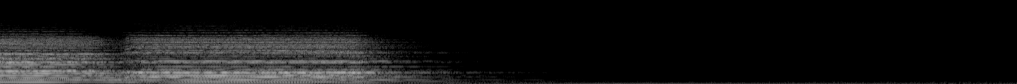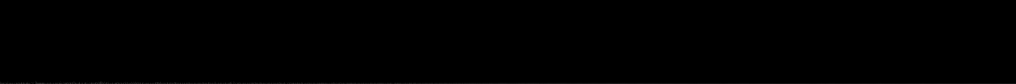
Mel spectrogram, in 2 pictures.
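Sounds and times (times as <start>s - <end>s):
choir singing: 0.0s - 4.8s.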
